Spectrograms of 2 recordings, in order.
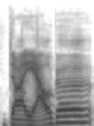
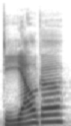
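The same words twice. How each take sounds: First: The first syllable sounds like 'die' in diamond. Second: The first syllable does not sound like 'die'. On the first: "in my head, it's Dialga, like Diamond" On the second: "people pronounce it Dialga"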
